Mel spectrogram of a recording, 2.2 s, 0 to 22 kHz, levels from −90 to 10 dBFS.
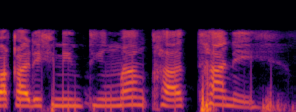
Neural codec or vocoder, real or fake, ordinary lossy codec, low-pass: none; real; Opus, 64 kbps; 7.2 kHz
